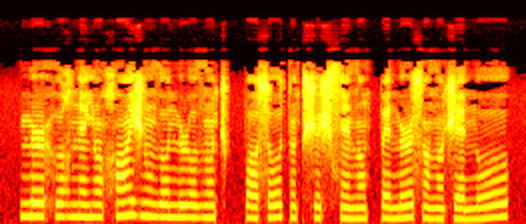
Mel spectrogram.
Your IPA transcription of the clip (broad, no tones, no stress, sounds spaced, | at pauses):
n̪ ə˞ h u ʁ n ɛ̃ j õ χ ɔ̃ e̯ ʒ ũ ð o n ɹ o ð õ t͡ʃ pː ɔ s o t õ t ʃ ə˞ ʃ s ɛ̃ ð ɔ̃ pː ɛ n̪ ə˞ s ɔ̃ ð ɔ̃ ʃ ɛ n̪ o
